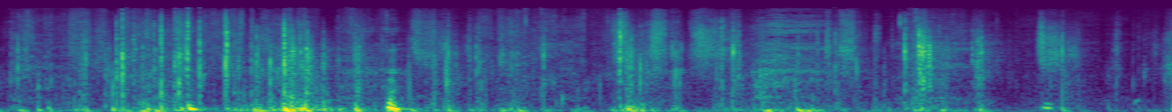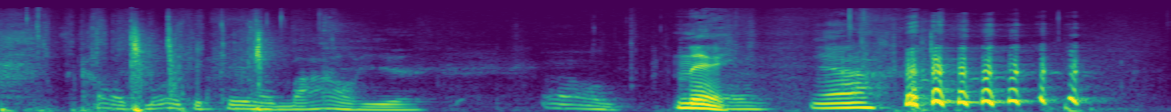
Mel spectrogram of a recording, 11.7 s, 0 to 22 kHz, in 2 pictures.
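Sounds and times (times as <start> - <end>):
paper diary pages flipping on a table: 0.0 - 7.8
speech: 6.4 - 11.0
laughter: 10.4 - 11.4.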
